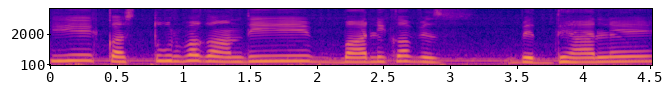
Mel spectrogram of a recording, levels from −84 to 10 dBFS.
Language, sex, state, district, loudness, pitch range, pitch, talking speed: Hindi, female, Jharkhand, Sahebganj, -22 LUFS, 230-275 Hz, 250 Hz, 80 wpm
